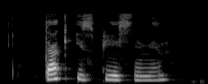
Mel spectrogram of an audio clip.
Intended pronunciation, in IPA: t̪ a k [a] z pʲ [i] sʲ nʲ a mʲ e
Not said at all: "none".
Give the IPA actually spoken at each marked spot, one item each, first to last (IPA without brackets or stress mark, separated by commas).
i, e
